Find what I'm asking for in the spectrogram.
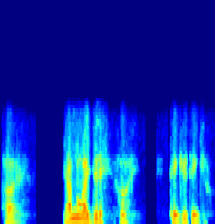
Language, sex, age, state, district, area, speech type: Manipuri, male, 60+, Manipur, Chandel, rural, conversation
